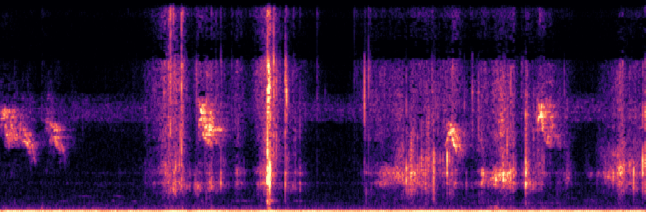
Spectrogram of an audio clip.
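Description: Faint short bird chirps every second or two, with rustling and crunching footsteps through dry grass and leaves about two seconds in.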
